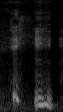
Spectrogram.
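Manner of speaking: soft, sly "heh heh"; sinister chuckle. A narrator's reading. Villain answers the son's angry challenge, sinister chuckle. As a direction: chuckle quietly with villainous glee. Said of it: "嘿嘿奸笑".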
